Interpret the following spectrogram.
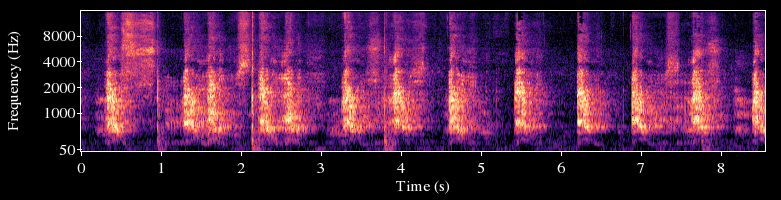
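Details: Staffordshire Bull Terrier in a garden area-guarding test, reacting to an unfamiliar man without a mask; a steady series of about eleven deep, rough barks at irregular short intervals, with faint clicks between them.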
